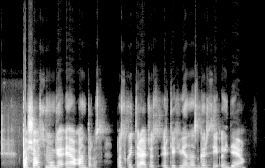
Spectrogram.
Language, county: Lithuanian, Vilnius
